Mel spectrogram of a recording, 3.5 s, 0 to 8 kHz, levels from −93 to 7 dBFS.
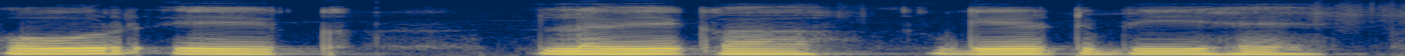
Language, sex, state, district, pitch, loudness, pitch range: Hindi, male, Uttar Pradesh, Saharanpur, 130 Hz, -11 LUFS, 130-135 Hz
